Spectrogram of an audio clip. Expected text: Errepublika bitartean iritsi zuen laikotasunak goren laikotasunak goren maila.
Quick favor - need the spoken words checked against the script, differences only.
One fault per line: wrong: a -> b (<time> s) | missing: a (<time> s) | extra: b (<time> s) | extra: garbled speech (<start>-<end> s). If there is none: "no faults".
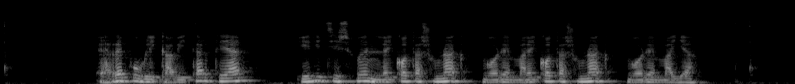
no faults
